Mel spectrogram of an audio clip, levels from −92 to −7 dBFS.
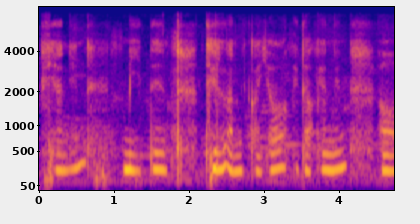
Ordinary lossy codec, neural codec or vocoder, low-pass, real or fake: none; none; 7.2 kHz; real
